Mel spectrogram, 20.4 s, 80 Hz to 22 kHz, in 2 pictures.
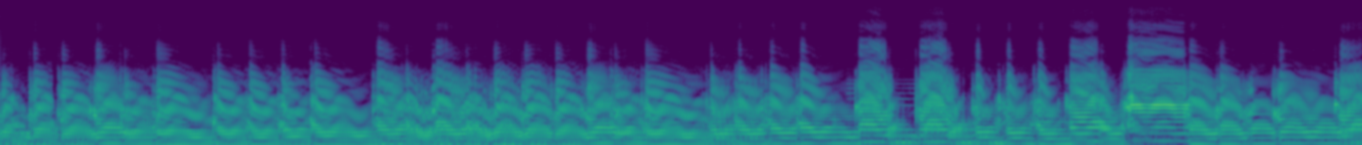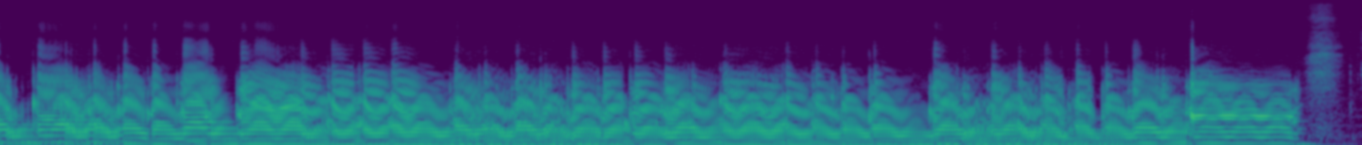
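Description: Electric guitar through an ART SGX 2000 multi-effects unit on a distortion preset, heavily driven chords and riffs played continuously and loud for the whole stretch, no talking.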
